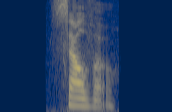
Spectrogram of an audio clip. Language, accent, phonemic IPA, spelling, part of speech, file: English, US, /ˈsælvoʊ/, salvo, noun / verb, En-us-salvo.ogg
- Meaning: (noun) 1. An exception; a reservation; an excuse 2. A concentrated fire from pieces of artillery, as in endeavoring to make a break in a fortification; a volley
